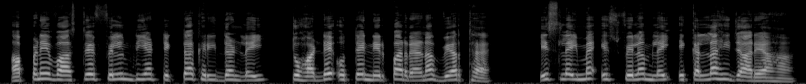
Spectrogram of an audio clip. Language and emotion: Punjabi, disgusted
